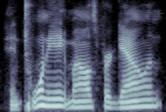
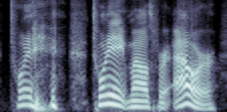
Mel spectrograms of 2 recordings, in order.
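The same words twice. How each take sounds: First: Hyped announcer stating the spec. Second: Laughing through a correction. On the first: Pretend. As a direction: punch it out like a promo announcer. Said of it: "like, announcer voice". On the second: Real, not acted. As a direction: correct yourself while cracking up.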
